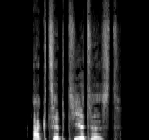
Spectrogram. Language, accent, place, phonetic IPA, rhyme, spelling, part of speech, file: German, Germany, Berlin, [ˌakt͡sɛpˈtiːɐ̯təst], -iːɐ̯təst, akzeptiertest, verb, De-akzeptiertest.ogg
- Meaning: inflection of akzeptieren: 1. second-person singular preterite 2. second-person singular subjunctive II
